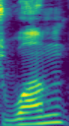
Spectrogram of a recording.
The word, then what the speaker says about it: womb: Late in time, behold him come, offspring of a virgin's womb. So there's kind of a paradox there. She was a virgin, yet he was born. – Right. – Which pronounced wum so that it rhymes.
